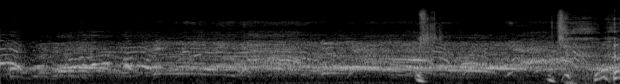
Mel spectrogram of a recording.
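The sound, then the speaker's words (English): A dense crowd chatters and shouts throughout as police throw a man to the ground, with scattered whoops rising above the din and a couple of sharp impacts near the end, all moderately loud and continuous. “Listen to the crowd pop when the police throw him to the ground, shatter all of his fucking bones.”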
